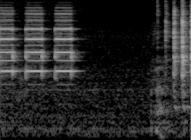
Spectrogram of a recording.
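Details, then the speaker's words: Desktop PC on internal graphics after BIOS reset: as soon as GPU power is connected, three beeps, maybe one long and two short, with no picture; POST beep code for graphics card error. "As soon as we connect GPU power up, it comes up with a three beep. One long and two short, I think it is"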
